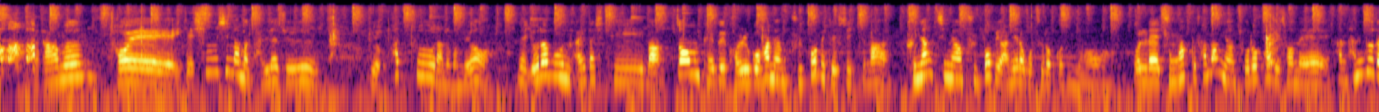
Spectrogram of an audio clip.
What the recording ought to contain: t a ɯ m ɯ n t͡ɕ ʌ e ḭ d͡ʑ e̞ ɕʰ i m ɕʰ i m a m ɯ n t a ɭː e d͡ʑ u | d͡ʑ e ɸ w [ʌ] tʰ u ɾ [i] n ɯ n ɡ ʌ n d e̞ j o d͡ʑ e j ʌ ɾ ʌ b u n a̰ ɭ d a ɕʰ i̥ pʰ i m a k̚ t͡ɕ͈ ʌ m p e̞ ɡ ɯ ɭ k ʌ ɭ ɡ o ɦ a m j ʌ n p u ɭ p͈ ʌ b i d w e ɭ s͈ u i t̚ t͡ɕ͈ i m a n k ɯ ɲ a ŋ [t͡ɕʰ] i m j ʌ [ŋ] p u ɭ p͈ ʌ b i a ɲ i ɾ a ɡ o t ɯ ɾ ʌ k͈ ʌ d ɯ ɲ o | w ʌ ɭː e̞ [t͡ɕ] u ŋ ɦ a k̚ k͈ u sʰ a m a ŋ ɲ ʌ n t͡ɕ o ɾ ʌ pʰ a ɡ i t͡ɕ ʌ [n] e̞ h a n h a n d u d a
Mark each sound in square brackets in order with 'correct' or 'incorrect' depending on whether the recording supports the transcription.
incorrect, incorrect, correct, incorrect, correct, correct

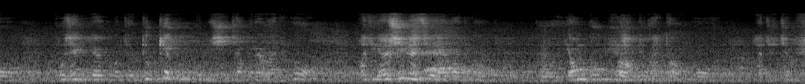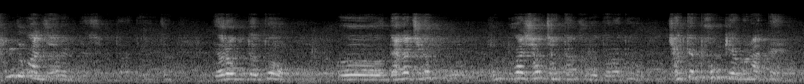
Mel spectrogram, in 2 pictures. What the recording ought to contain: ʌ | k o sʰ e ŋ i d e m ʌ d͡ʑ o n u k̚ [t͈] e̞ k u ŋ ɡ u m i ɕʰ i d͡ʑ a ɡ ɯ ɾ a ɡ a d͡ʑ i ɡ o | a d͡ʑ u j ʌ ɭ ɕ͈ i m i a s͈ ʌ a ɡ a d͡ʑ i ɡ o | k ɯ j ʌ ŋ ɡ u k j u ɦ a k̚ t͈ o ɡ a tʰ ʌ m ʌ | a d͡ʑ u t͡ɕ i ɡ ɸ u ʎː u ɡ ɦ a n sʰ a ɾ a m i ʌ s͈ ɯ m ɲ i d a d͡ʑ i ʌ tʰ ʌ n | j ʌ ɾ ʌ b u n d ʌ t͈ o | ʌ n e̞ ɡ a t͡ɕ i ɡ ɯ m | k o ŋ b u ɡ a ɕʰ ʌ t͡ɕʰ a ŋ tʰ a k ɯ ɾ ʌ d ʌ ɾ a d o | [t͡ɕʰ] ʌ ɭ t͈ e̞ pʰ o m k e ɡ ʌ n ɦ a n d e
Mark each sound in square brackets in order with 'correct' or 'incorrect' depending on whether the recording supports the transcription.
incorrect, incorrect

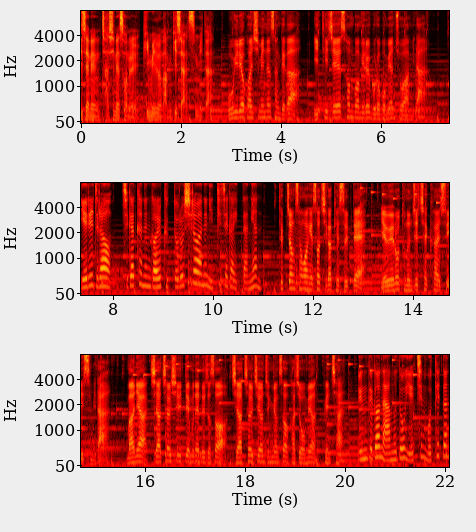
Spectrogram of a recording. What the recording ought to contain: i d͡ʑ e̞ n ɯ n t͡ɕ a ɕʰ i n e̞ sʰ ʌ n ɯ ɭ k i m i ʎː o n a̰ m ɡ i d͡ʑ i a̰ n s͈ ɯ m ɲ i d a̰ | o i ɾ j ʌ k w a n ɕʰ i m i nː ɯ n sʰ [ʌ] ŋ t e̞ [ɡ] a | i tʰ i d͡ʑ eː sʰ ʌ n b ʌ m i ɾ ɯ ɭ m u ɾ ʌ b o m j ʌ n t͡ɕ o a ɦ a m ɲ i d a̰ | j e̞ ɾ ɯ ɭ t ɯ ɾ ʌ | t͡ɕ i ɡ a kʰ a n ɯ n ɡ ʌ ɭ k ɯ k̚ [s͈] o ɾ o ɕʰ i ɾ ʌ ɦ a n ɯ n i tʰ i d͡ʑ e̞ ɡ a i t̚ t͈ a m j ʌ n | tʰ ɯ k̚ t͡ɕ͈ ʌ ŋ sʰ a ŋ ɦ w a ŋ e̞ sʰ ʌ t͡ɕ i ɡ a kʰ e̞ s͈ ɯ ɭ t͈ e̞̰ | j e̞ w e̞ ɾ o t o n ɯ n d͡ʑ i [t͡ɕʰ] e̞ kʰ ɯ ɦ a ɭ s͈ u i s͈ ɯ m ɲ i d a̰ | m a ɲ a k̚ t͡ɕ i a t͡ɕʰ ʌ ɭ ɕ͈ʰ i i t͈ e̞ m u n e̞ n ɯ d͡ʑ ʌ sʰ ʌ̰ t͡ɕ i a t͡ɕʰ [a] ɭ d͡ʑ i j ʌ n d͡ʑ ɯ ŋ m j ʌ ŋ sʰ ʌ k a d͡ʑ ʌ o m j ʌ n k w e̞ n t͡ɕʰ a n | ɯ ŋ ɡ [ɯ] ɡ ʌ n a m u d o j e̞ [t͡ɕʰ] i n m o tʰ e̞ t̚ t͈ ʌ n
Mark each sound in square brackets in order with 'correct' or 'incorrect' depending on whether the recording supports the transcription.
incorrect, correct, incorrect, correct, incorrect, correct, correct

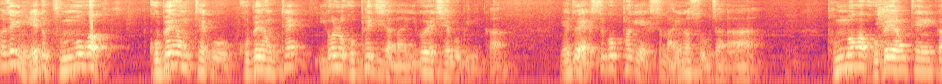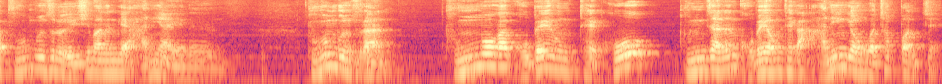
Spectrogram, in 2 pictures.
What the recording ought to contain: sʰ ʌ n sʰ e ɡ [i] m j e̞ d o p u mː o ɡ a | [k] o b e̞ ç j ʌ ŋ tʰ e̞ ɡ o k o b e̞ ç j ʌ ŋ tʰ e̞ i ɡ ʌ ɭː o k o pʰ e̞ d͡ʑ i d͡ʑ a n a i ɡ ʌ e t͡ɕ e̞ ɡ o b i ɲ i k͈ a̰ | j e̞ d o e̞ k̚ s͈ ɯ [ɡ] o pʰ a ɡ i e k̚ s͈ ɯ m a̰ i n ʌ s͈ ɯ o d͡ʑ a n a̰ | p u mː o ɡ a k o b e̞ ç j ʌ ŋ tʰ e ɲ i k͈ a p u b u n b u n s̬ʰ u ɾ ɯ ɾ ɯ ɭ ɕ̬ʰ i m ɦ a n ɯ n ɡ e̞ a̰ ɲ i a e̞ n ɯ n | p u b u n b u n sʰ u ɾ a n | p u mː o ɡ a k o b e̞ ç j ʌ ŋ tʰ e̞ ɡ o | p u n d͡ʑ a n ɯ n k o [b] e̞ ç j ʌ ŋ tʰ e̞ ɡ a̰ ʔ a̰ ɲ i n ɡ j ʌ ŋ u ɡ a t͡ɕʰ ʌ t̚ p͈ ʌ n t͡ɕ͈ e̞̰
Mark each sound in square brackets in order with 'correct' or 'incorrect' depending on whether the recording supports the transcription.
correct, correct, correct, correct

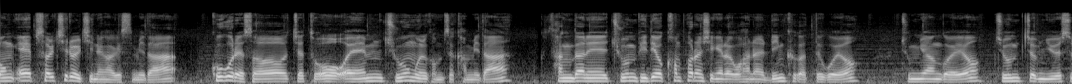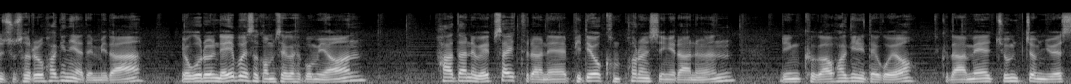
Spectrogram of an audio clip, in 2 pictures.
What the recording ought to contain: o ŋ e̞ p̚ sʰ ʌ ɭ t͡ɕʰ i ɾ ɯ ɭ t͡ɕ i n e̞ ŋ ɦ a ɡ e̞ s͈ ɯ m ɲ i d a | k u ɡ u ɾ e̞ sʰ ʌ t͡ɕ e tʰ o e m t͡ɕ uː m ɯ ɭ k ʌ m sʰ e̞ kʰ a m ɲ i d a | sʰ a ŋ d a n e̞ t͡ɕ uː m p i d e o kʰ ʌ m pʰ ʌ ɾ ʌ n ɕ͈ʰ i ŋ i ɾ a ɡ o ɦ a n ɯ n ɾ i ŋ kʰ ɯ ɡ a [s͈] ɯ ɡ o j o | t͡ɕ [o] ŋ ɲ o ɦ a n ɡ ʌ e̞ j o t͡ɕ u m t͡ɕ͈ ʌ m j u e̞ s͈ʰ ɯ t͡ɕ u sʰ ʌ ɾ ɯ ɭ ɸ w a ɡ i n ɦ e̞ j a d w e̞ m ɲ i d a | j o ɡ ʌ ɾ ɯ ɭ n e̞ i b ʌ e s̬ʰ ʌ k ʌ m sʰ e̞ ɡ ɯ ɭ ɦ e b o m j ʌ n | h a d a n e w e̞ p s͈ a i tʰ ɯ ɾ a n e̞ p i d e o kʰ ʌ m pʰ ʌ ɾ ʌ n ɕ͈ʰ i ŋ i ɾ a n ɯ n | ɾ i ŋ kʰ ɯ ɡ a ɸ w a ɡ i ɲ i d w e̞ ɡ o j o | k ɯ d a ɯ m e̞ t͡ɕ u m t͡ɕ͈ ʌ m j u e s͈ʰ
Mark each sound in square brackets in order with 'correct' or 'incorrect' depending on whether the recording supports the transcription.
incorrect, incorrect

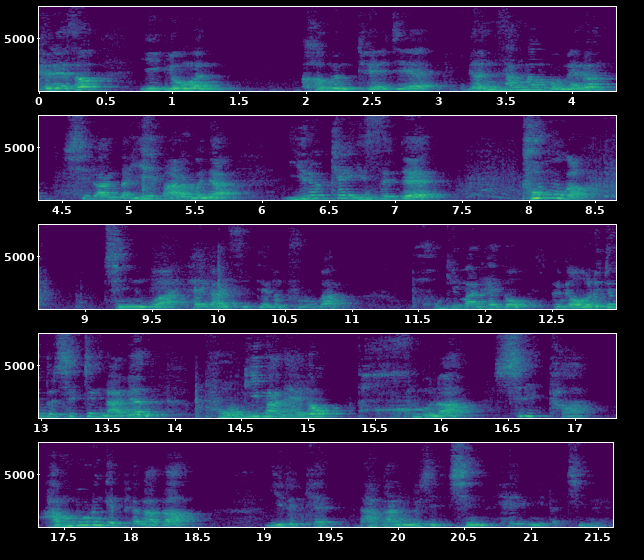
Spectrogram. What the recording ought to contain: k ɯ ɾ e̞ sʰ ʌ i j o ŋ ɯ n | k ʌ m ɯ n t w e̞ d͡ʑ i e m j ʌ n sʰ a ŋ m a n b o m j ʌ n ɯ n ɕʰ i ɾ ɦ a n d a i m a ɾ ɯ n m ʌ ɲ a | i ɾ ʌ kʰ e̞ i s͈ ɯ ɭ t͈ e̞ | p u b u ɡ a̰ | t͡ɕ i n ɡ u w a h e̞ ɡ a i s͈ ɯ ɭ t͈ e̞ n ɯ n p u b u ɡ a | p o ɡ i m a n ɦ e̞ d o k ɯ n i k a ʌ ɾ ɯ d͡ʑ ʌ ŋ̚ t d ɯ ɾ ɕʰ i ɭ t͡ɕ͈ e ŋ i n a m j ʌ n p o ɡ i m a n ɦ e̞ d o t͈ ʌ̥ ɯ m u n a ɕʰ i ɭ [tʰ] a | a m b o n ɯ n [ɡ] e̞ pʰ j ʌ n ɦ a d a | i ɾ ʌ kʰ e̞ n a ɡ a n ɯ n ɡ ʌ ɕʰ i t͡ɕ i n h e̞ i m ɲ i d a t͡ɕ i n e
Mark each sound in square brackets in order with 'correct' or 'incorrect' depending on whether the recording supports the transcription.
correct, correct

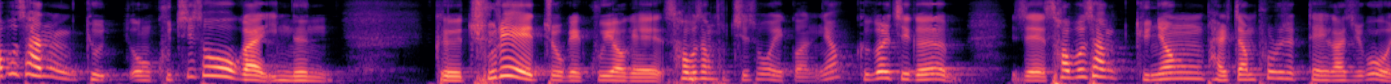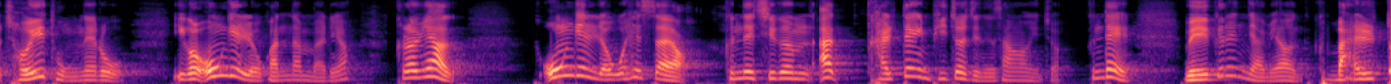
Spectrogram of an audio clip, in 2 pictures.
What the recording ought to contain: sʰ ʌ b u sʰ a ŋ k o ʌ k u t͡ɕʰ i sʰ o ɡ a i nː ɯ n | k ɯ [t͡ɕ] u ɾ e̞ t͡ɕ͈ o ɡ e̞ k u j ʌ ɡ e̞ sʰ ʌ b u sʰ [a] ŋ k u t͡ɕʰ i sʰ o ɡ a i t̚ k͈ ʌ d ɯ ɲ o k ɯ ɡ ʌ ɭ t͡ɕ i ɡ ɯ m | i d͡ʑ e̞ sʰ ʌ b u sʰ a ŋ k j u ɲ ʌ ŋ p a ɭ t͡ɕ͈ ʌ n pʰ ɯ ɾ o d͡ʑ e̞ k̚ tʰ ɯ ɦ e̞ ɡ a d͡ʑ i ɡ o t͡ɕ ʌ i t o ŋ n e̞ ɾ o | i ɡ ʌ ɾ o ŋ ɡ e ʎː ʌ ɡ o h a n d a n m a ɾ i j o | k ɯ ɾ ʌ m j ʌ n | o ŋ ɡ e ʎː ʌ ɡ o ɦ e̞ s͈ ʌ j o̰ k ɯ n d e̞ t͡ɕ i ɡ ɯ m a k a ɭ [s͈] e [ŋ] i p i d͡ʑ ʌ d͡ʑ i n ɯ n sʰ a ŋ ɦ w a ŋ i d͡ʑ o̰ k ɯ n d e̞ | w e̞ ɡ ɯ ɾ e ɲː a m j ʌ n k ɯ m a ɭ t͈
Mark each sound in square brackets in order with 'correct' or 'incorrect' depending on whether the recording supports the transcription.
correct, correct, incorrect, correct

